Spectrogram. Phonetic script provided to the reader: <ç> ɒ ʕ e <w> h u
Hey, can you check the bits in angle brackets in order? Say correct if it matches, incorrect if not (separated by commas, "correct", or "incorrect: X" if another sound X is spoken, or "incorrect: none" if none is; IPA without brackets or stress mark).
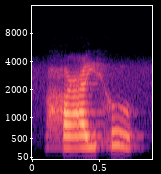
incorrect: h, incorrect: j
